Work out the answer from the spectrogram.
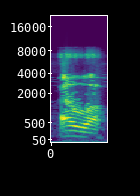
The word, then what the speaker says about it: Allah: ilah kelimesi Allah kelimesidir Allah Aslı ama Arapçada e a gibi telaffuz edilir e ile a arası ibade Allah söyleyemiyorum benim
